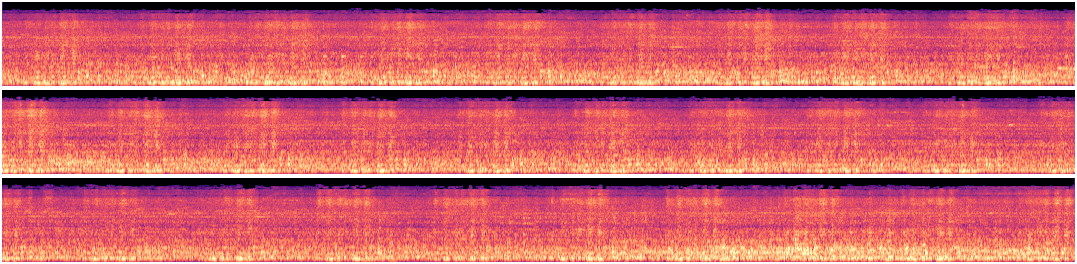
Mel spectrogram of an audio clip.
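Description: Oil tank cars of a long freight train rolling past close by: a steady rumble of steel wheels on rail with a regular clickety-clack, about one click every two-thirds of a second, as wheelsets cross rail joints. It grows a little louder near the end.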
